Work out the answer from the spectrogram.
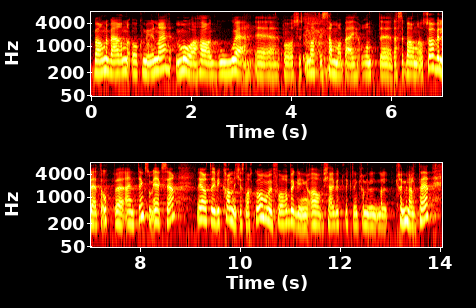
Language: Norwegian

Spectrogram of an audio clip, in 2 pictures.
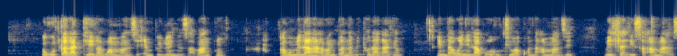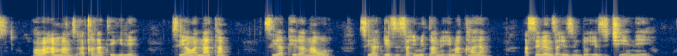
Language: North Ndebele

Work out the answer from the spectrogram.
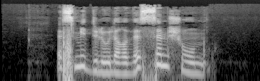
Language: Kabyle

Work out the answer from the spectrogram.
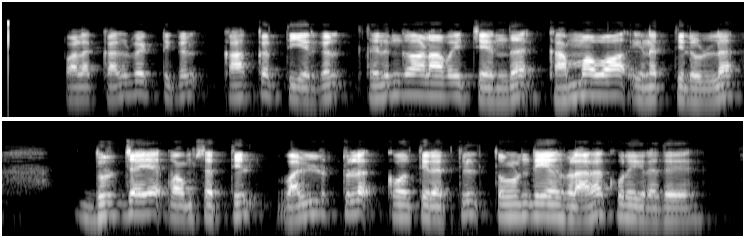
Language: Tamil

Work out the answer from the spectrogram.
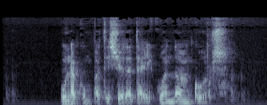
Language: Catalan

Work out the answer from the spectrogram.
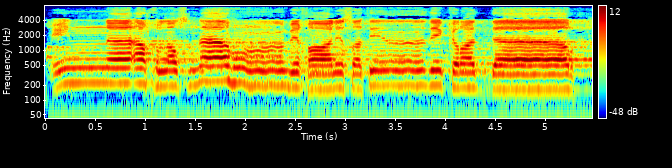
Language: Arabic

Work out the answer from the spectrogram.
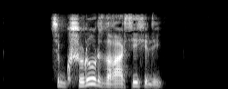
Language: Kabyle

